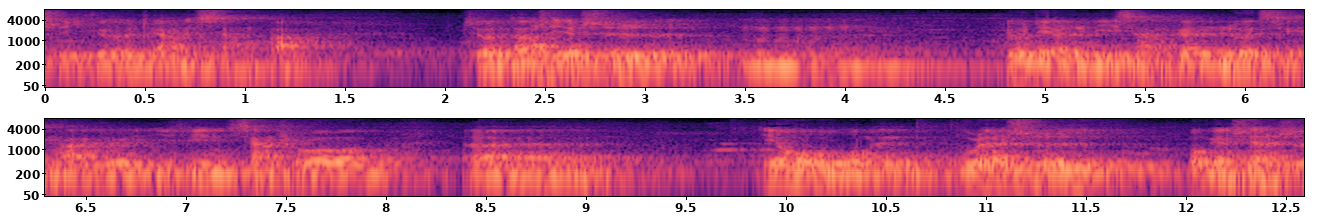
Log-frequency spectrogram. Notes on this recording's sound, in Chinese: 在UABB的“关于罗湖的集体漂流分享会”录音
